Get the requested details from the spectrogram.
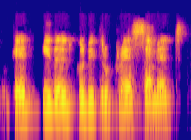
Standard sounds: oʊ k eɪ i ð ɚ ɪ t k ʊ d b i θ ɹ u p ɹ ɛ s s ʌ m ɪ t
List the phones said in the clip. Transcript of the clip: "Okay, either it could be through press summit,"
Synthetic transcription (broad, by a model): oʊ k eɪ i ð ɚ ɪ t k ʊ d b i t ɹ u p ɹ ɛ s s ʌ m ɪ t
